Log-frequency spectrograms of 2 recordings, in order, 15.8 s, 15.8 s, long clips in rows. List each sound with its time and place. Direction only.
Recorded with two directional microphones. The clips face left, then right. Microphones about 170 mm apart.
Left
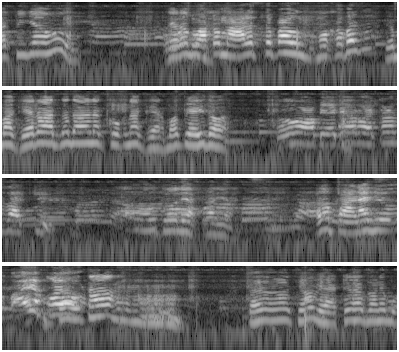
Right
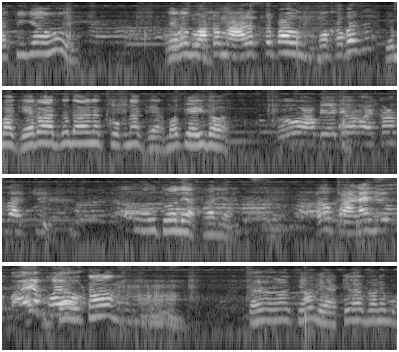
0.0 s speech: 25° right (ahead or behind)
1.8 s speech: 5° left (ahead or behind)
3.8 s speech: 15° right (ahead or behind)
6.7 s speech: 25° left (ahead or behind)
9.3 s speech: 70° right (ahead or behind)
11.0 s speech: 30° left (ahead or behind)
12.7 s speech: 10° right (ahead or behind)
13.1 s speech: 30° left (ahead or behind)
14.3 s speech: centre (ahead or behind)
